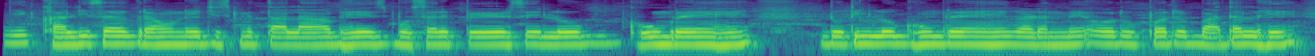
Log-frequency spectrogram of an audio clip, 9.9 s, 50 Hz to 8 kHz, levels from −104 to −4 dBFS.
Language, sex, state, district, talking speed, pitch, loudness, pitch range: Hindi, male, Bihar, Bhagalpur, 160 wpm, 150 Hz, -26 LUFS, 145-155 Hz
